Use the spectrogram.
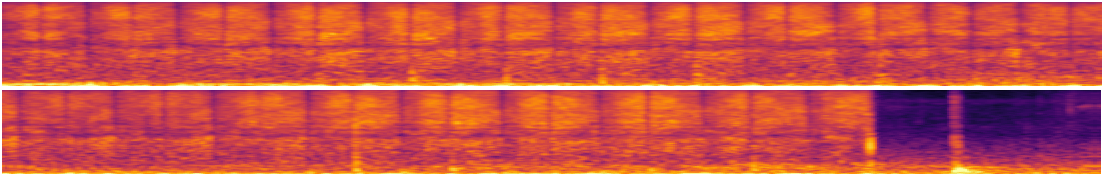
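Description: Car primer is wet block sanded by hand in steady, rhythmic back-and-forth rasping strokes, close and continuous, before stopping abruptly near the end with a brief knock.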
